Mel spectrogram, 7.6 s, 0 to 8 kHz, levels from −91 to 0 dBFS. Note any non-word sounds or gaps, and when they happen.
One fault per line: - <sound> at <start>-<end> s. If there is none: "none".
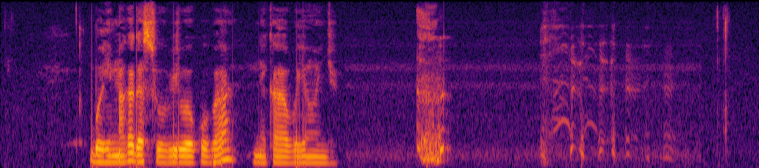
- cough at 4.2-4.5 s
- cough at 5.4-6.9 s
